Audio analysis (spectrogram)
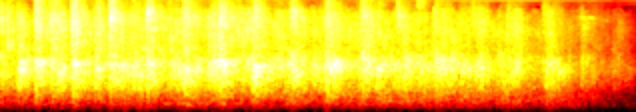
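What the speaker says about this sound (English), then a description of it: "Round of applause, please." An audience applauds at a school quiz contest between junior high schools. The clapping is dense and sustained and fills the room, tapering slightly at the end.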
